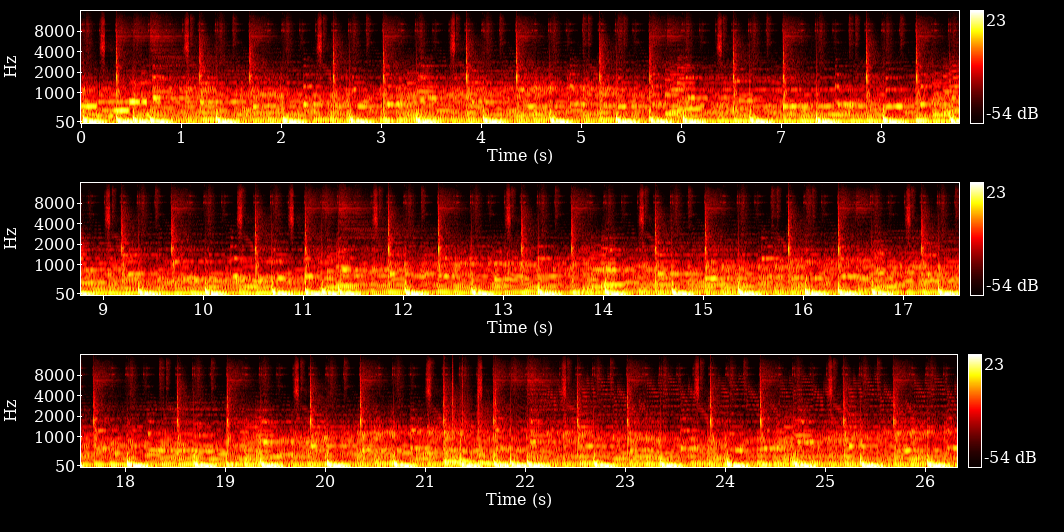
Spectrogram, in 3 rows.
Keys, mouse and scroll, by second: 0.4 click, 3.1 click, 3.3 scroll down 1, 3.6 middle click, 3.9-4.4 scroll up 1, 4.4 middle click, 4.9-7.1 drag, 8.4 middle click, 9.2-11.3 drag, 12.1-13.3 middle drag, 13.3 shift+d, 14.4 scroll down 2, 14.7 middle click, 15.4 click, 16.4-17.3 scroll up 1, 17.3 ctrl+z, 18.7 click, 20.5-21.2 scroll up 3, 21.2-21.9 scroll down 2, 21.9 s, 22.7-23.2 scroll down 1, 23.2 click, 23.7 s, 24.5 scroll down 1, 24.7 middle click, 25.3 click, 25.6-26.3 scroll up 1.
